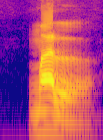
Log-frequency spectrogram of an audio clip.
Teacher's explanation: Lalu roknya di sini dipanjangkan 2 ketukan, dan di sini meskipun mimnya ada tanda alifnya mad tabi'i, namun di sini ada alif lam qamariyah, lamnya sukun, maka tidak dipanjangkan lagi, dibaca mal. Nah, seperti itu, mal hutomah.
